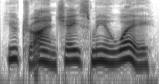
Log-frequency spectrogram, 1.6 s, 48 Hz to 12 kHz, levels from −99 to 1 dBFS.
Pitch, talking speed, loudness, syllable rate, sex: 210 Hz, 225 wpm, -16 LUFS, 5.4 syllables/s, female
